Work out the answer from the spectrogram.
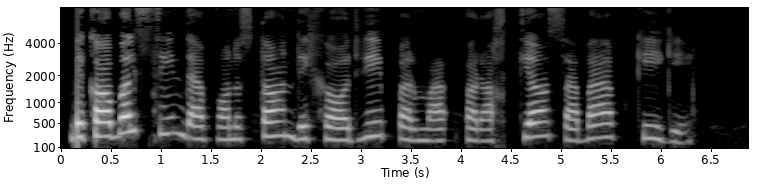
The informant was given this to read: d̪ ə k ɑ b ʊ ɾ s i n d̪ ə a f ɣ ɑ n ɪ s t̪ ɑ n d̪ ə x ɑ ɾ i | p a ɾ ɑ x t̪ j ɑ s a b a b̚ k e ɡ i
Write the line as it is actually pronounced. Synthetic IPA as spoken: d̪ ə k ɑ b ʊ l s i n d̪ ə a f ɣ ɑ n ɪ s t̪ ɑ n d̪ ə x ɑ ɾ i | p a ɾ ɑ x t̪ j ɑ s a b a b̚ k e ɡ i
